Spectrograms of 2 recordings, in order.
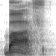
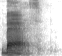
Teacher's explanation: In the UK pronunciation that is British English uh we have bath long a sound but in the US English that is American English we have bath that is short a sound.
